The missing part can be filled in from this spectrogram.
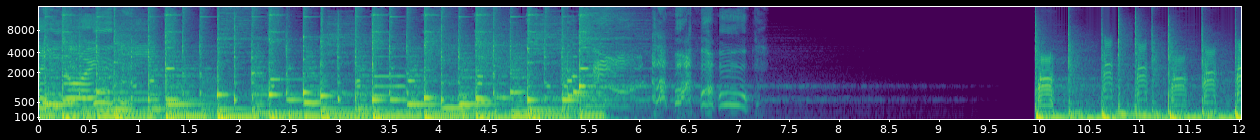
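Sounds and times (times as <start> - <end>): bouncy children's song music: 0.0 - 6.7
cartoon baby giggling: 5.4 - 7.3.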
